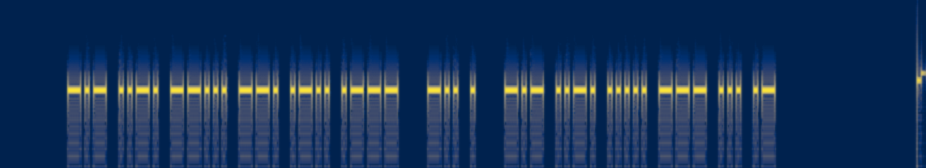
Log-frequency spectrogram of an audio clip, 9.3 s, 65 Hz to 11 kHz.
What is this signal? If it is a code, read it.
Morse code, heard as a keyed tone, about 28 wpm, 700 Hz. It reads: KF7GLJ DE KF5OSA
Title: USA Callsign DE Callsign - 6 Characters - 28wpm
